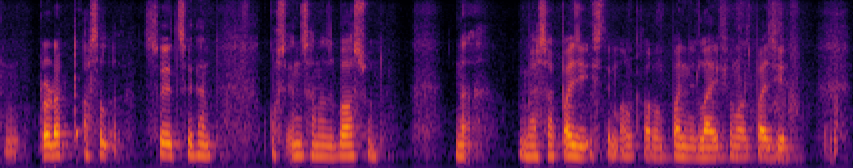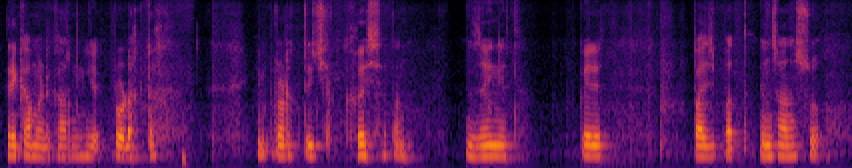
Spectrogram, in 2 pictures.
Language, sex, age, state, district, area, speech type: Kashmiri, male, 45-60, Jammu and Kashmir, Bandipora, rural, spontaneous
